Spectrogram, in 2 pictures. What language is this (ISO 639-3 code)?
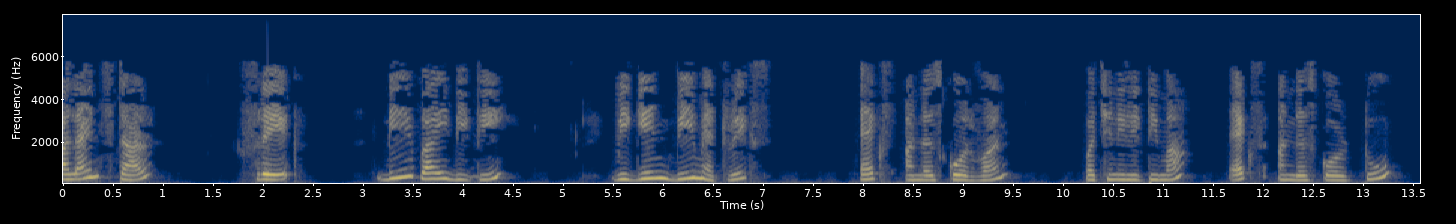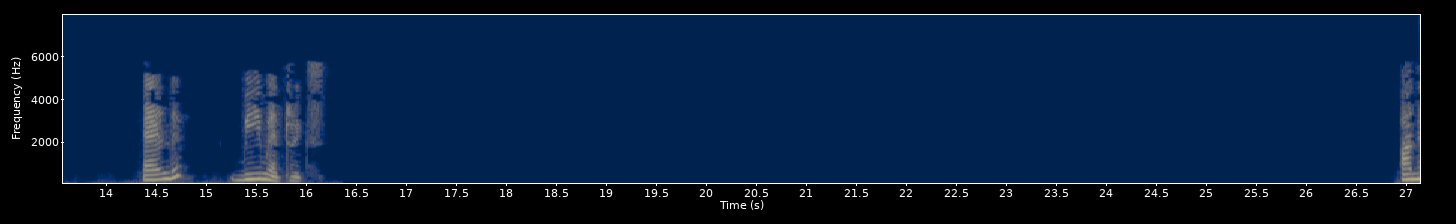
guj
